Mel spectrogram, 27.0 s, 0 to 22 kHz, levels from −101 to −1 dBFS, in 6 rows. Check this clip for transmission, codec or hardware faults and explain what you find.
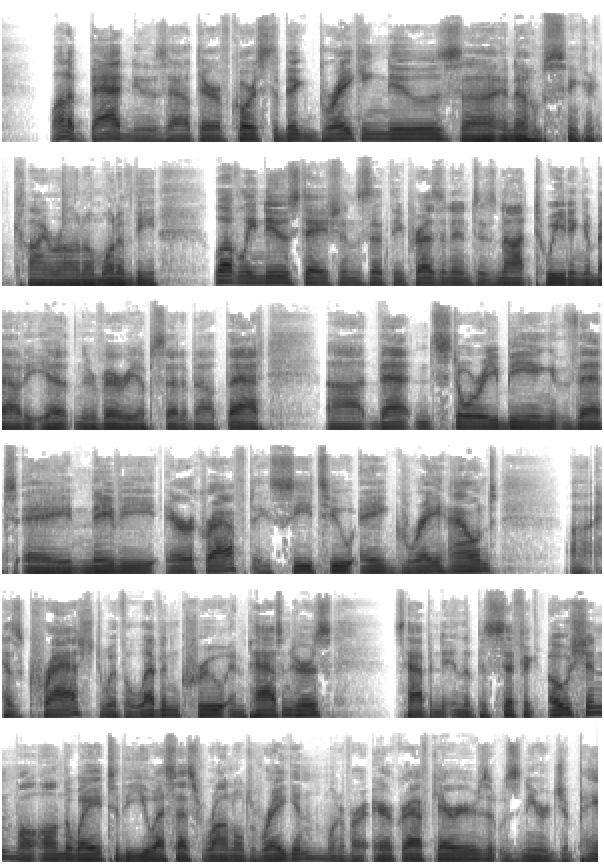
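Two codec faults stand out in the speech, both the same kind. Compressed frames skipped at 20.07 s and 23.06 s: whole frames never reach the output, so the audio jumps ahead, about 50 ms at the first point and about 30 ms at the second.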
